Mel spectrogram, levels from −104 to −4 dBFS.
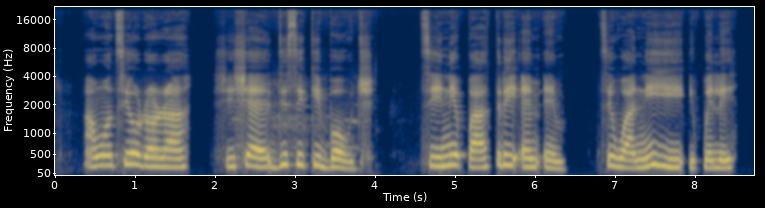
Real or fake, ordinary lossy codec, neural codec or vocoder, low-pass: real; none; none; none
